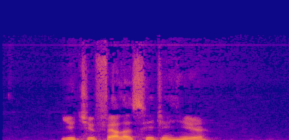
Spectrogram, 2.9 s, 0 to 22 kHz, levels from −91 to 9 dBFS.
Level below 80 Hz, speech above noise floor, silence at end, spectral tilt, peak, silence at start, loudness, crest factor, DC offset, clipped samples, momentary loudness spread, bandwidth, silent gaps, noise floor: -62 dBFS; 42 dB; 0.8 s; -4.5 dB/octave; -8 dBFS; 0.6 s; -25 LUFS; 20 dB; under 0.1%; under 0.1%; 11 LU; 16.5 kHz; none; -66 dBFS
